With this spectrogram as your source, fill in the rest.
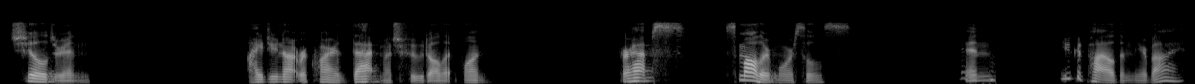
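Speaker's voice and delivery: voice ringing out with an echo. Game master voices Mother speaking to the children as the log burns, Mother's voice ringing in minds. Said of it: "you do hear Mother's voice uh, kind of ring out through your minds".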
